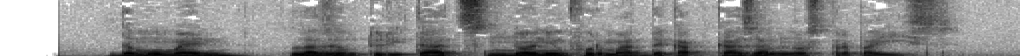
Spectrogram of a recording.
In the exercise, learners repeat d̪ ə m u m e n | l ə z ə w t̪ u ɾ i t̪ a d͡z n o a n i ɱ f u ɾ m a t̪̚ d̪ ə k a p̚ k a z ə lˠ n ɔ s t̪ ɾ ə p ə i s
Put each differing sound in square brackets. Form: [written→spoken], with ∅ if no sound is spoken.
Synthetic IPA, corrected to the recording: d̪ ə m u m e n | l ə z ə w t̪ u ɾ i t̪ a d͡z n o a n i ɱ f u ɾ m a t̪̚ d̪ ə k a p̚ k a z ə lˠ n ɔ s t̪ ɾ ə p ə i s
